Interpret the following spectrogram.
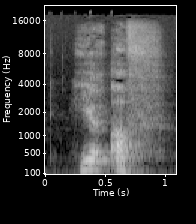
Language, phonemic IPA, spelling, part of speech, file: Dutch, /ˈhirɑf/, hieraf, adverb, Nl-hieraf.ogg
- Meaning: pronominal adverb form of af + dit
